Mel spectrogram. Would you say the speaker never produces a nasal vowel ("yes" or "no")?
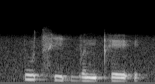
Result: yes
